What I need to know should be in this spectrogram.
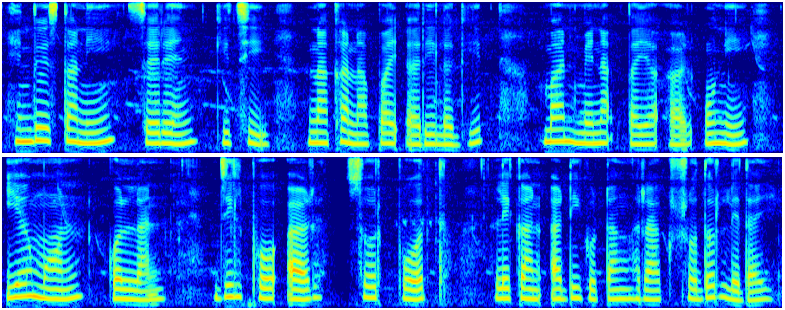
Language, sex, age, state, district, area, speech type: Santali, female, 18-30, West Bengal, Purulia, rural, read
